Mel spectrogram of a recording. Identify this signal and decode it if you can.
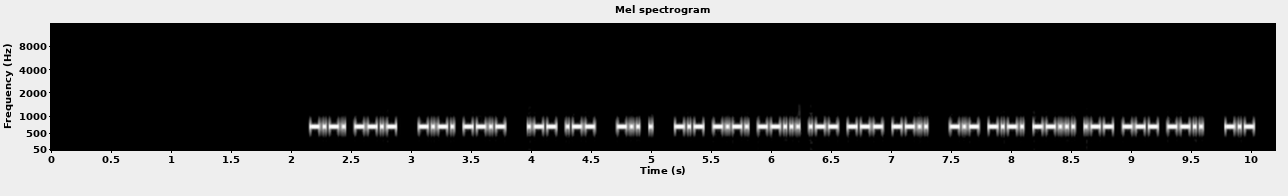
Morse code, heard as a keyed tone, about 44 wpm, 700 Hz. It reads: CQ CQ WW DE KC7WOZ KC7WOZ K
